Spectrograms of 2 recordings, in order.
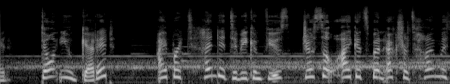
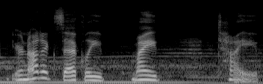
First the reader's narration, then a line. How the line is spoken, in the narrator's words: he said timidly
